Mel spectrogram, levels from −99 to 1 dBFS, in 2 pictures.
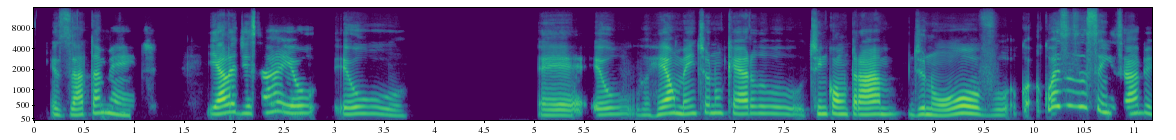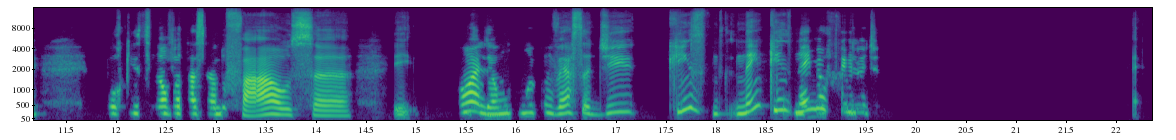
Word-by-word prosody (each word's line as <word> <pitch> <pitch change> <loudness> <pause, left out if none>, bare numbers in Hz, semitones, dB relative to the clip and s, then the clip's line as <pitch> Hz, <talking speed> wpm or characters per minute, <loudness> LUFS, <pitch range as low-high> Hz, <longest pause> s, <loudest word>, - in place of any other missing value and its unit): Exatamente. 195 - -3 0.5
E 215 - -1
ela 250 +5 +8
disse: 230 0 -3
"Ah 285 +3 +2
eu 240 0 0 0.2
eu" 205 -6 -4 1.3
eh, 175 -1 -2
eu 205 +2 -4
realmente 225 +4 +2
eu 250 - -3
não 245 0 -3
quero 220 -4 -1
te 220 - -2
encontrar 210 -2 +5 0.3
de 195 +2 -3
novo, 185 0 +2
co - - -4
coisas 470 0 0
assim, 330 -10 -1
sabe? 225 0 0 0.7
"Porque 225 +1 -4
senão 225 0 0
vou 230 - 0
tá 220 0 +1
sendo 210 -1 -3
falsa". 170 -4 +3 0.4
E, - - -10 0.5
olha, 270 -6 +5
é - - +2
uma 235 +3 -6
conversa 235 -1 -2
de 250 +7 -6 0.3
15 340 +3 -4 0.3
nem 280 - 0
15, 335 -1 -1
nem 300 +7 +2
meu 385 0 0
filho 275 -1 -4
de - - -14 2.5
É. - - -15
225 Hz, 110 wpm, -24 LUFS, 195-245 Hz, 2.5 s, ela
